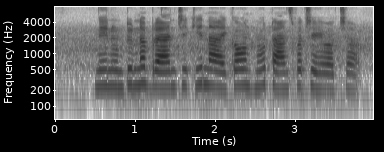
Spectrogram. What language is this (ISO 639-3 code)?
tel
